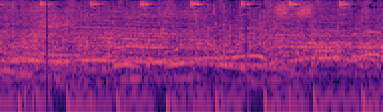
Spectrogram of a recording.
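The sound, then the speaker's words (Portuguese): Loud, continuous audience applause and cheering as the "charadinhas do Rabon" riddle segment begins, a dense wash of clapping that holds steady throughout, layered over a thumping rhythmic beat pulsing about twice a second. “Mais aplauso.”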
